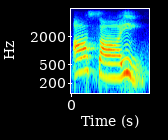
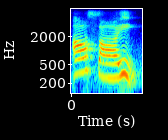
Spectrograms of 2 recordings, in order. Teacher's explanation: the third syllable is plain e but slightly higher in pitch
